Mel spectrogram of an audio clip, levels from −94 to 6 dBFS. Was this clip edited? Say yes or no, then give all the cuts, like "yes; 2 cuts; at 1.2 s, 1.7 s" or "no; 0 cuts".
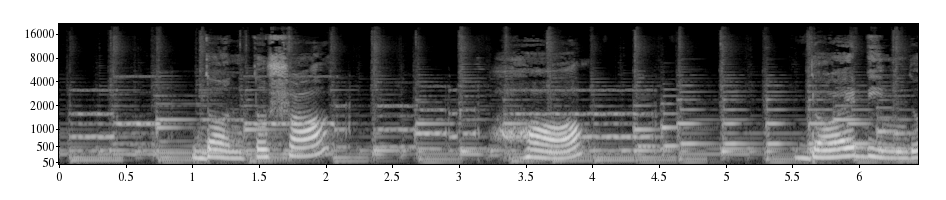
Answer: yes; 1 cut; at 0.9 s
